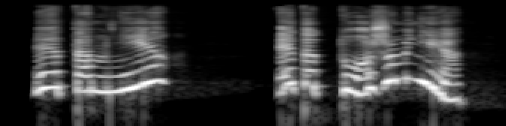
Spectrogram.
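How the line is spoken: Squealing, choking with delight. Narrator (Russian): Захлебываясь от восторга, запищала она

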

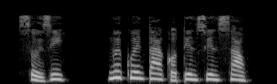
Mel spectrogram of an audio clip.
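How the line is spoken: Confident smiling tone. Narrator (Vietnamese): Lộ Thần mỉm cười tự tin

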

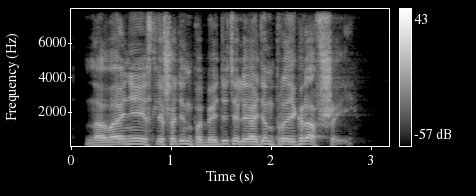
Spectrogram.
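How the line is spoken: Cold. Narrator (Russian): холодно произнес он

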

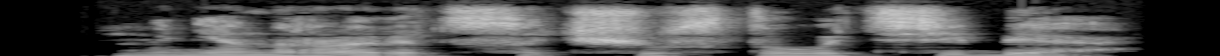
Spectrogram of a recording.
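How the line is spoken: Impatient growl. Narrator (Russian): нетерпеливо рыкнул Дэниел

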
